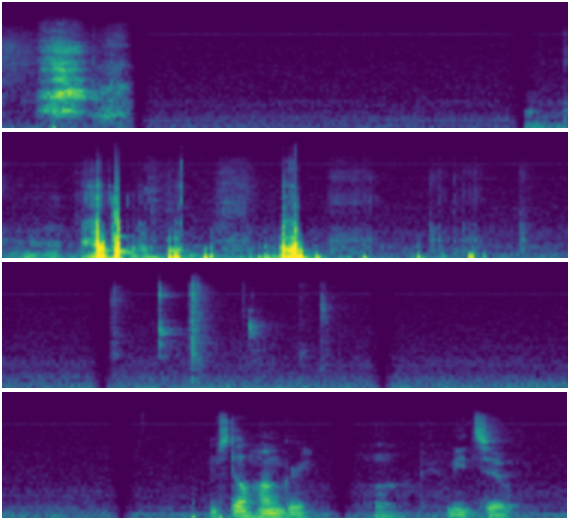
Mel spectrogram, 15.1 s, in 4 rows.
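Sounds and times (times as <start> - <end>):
fingers being licked: 8.3 - 9.8.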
